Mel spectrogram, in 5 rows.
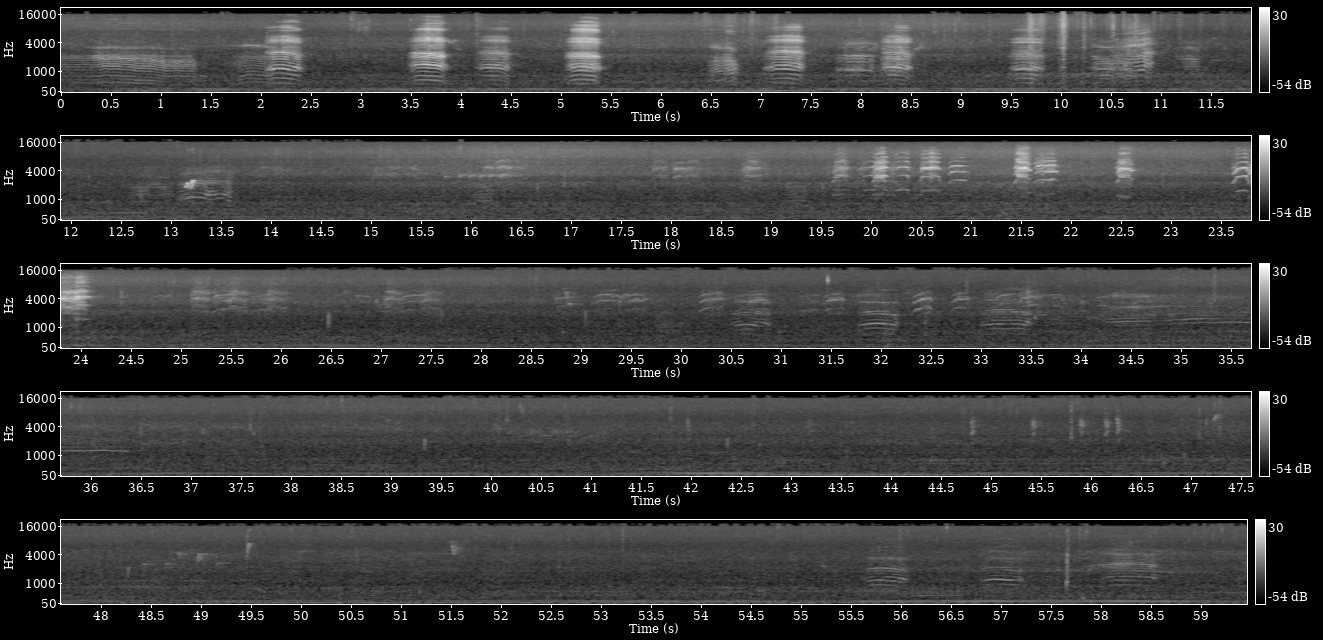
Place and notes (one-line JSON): {"title": "Rocky Cove, near Wagyl Cave, North Fremantle - Riverside outside Wagyl Cave, Rocky Cove, North Fremantle.", "date": "2017-10-23 13:30:00", "description": "I was sitting on the river bank, near a culturally significant cave in North Fremantle. The cove is called Rocky Cove, and the cave is Wagyl Cave (Rainbow serpent). A cormorant surfaced next to me, then took off and flew away, and three Australian Ravens flew up and perched above me, talking to themselves.", "latitude": "-32.03", "longitude": "115.76", "altitude": "5", "timezone": "Australia/Perth"}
